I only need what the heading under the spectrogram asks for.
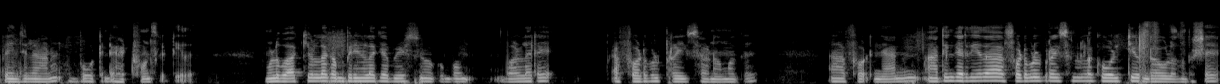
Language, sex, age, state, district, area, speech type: Malayalam, male, 30-45, Kerala, Kozhikode, urban, spontaneous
